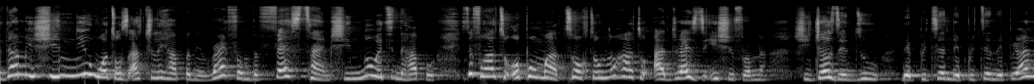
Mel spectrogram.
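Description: A woman's voice: high voice, dark tone. A woman with a Nigerian accent giving casual gossip commentary, emphatic and repetitive, mixing in Pidgin.

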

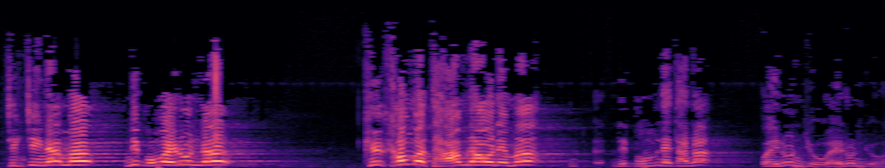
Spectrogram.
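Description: A man, a religious lecturer, giving a lively talk at a mosque event and bantering with the audience through direct questions. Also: extremely high pitch, a little fast. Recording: long hall reverb from a mosque.

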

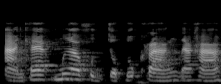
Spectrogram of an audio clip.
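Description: A woman teacher giving a reading lesson, spelling out syllables slowly and patiently for students. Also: mid-range voice, sharp tone, muffled recording. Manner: slow, drawn-out spelling aloud.

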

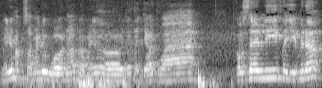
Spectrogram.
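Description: High-voiced teacher drilling English words. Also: male voice, fairly even intonation, very fast, noisy background. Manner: drills pronunciation, quizzes students, exasperated asides. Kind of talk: classroom English vocabulary lesson. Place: classroom. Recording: echoey classroom from a distance.

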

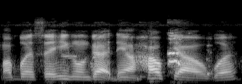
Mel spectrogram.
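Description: A young man hosts a phone livestream at night from a dim room, boasting in loose street slang and breaking into freestyle rap between bouts of casual banter. His mid-range voice holds a fairly even intonation at a moderate pace, sounding pushed and bright. The recording is dry, captured on an earbud headset mic plugged into his phone.

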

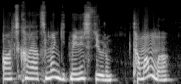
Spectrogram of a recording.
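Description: A woman's voice: sits high, animated, rapid-fire. A woman voicing a defiant young wife in a toy role-play, with curt, dismissive retorts.

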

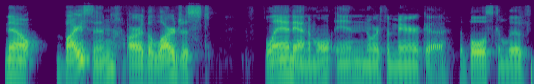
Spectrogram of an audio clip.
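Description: Deep-voiced man giving a nature documentary-style talk. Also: steady tone, lo-fi sound. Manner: measured, informative, with halting self-corrections. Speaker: wildlife presenter giving a nature lecture.

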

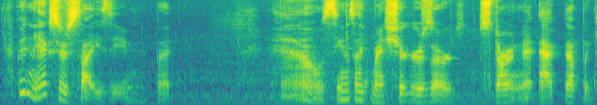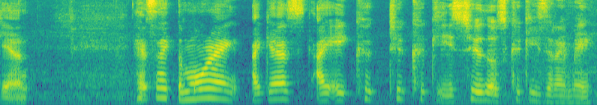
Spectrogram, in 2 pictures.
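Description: A low-pitched woman talks slowly through a casual cooking demonstration in her home kitchen. She rambles, restarts her sentences and fills gaps with "um", a little out of breath. Faint clatter of pots and dishes sits behind her. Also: vocal fry, a little hiss or hum. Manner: rambling, chatty, many fillers and restarts. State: breathing hard.

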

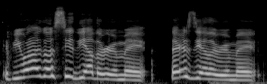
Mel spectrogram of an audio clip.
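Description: A woman's voice: high-pitched, lively intonation, quick pace, smooth, no echo, soft background music. A young woman live streamer chatting casually with viewers in a playful, giggly, exclamatory way, close on the mic. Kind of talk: casual livestream chat with viewers. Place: small room at home, indoors.

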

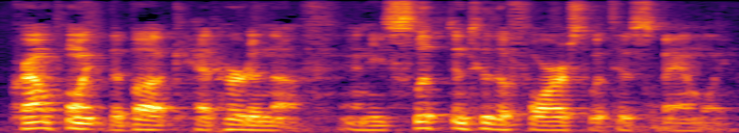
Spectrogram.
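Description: A man reading a children's novel aloud in a gentle, unhurried storytelling manner. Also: on the low side, vocal fry, far from the mic.

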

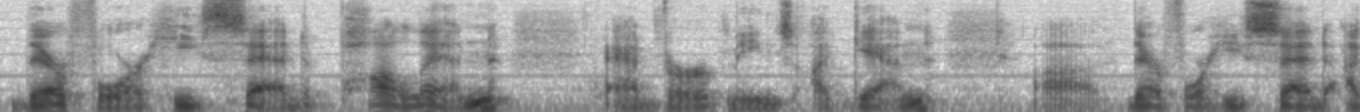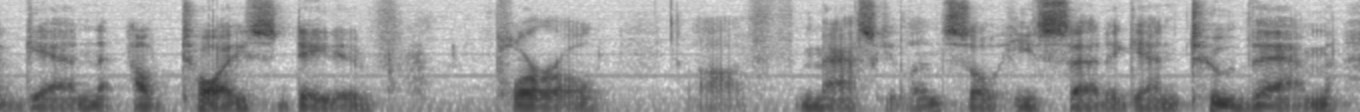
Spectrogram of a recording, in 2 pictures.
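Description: A man's voice: deep voice, slow, creaky, slight background noise. A man teaching a Bible lesson, working through a Greek verse word by word in a methodical way with frequent fillers.

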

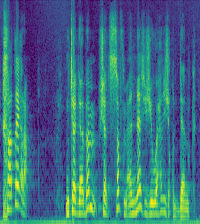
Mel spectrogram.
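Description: A man's voice: high voice, sing-song, quick pace, a bit bright. A man with a Moroccan accent being interviewed about his singing, talking in a boastful and rambling way and often restarting his words. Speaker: self-described singer being interviewed. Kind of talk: casual interview talk.

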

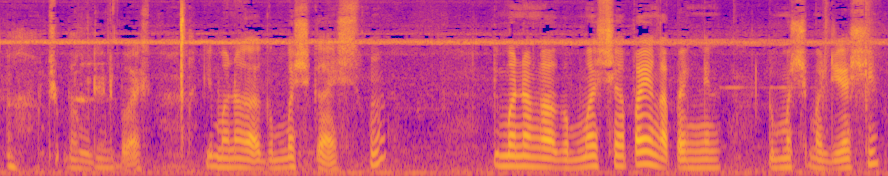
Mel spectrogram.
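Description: A woman in a casual vlog who coos and playfully scolds her pets and calls to them in sudden high tones. She talks to her viewers between calls. Faint crickets and outdoor noise sit behind her. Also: normal speed, mellow. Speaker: vlogger.

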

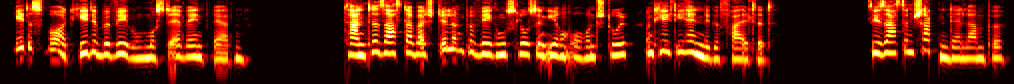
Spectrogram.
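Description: A woman reads a classic novel aloud in a measured, mid-pitched voice. She lifts her pitch to act out shrill cries in the dialogue. The sound is close and dry, with no room around it. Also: vocal fry, darkish tone, no room sound. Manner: acts out dialogue with raised pitch for shrill outbursts. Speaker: audiobook narrator. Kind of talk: scripted narration of a classic novel.

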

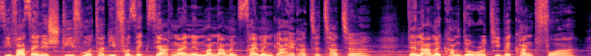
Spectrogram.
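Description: A man narrating a dramatic story in a lively reading tone. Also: medium pitch, brisk. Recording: faint background music.

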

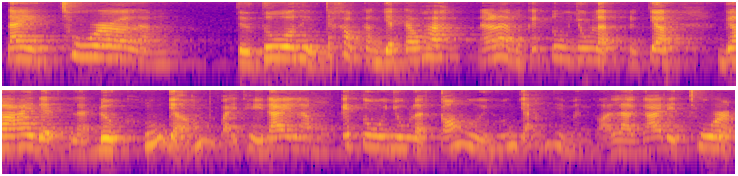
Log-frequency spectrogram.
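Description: A woman's voice: a little high, brisk, fairly bright tone. A woman teaching an English vocabulary lesson online, chatty and encouraging, greeting students by name. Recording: roomy echo with faint noise.

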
